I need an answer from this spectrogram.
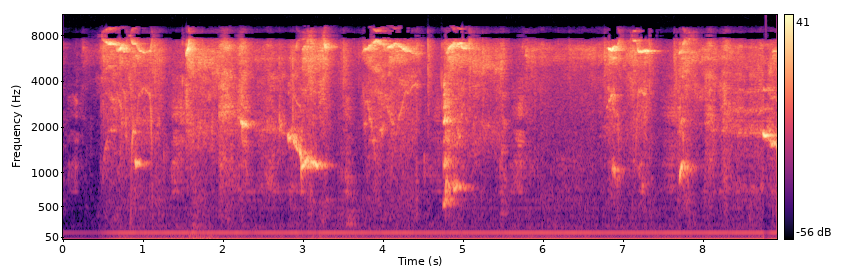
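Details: A pet dog in a tub gives brief, scattered high whines and squeaks, some falling in pitch, spaced irregularly over a steady low hum and faint rustling.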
